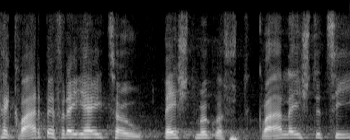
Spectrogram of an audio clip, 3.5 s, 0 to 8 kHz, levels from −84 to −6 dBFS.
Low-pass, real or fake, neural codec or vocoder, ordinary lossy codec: 7.2 kHz; fake; vocoder, 44.1 kHz, 80 mel bands, Vocos; none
